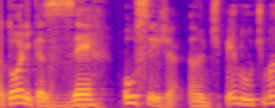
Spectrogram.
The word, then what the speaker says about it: tônica: Se eu for separar tônica, perceba que a sílaba tônica é to, beleza?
